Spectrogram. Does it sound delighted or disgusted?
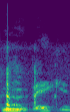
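delighted. It sounds delighted, like a pleasant smell.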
